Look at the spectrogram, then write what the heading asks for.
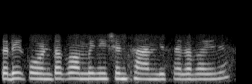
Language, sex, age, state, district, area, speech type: Marathi, female, 18-30, Maharashtra, Nagpur, urban, conversation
